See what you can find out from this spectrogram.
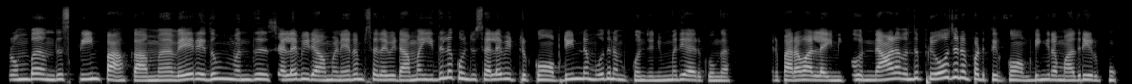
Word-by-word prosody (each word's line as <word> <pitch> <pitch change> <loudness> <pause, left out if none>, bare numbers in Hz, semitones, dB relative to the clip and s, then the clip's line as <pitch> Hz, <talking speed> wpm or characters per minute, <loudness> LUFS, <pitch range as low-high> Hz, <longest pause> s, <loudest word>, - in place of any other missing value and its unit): ரொம்ப 235 +2 +2
வந்து 220 +2 +1
ஸ்கிரீன் 245 +2 +1
பாக்காம, 190 -1 +1 0.2
வேற 235 +4 +3
எதுவும் 250 0 +2
வந்து 220 +2 +1 0.2
செலவிடாம, 215 -3 +1
நேரம் 235 +2 0
செலவிடாம 210 0 0
இதுல 285 +8 0
கொஞ்சம் 230 -4 0
செலவிட்டுருக்கோம். 220 -2 0
அப்டின்னும்போது 245 +4 0
நமக்கு 205 -3 -4
கொஞ்சம் 190 -1 -1
நிம்மதியா 210 +1 0
இருக்குங்க. 180 -1 -2 0.4
சரி. 190 -1 -10
பரவால்ல 200 0 +2
இன்னைக்கு 185 +2 -4
1 200 - -1
நாள 235 +5 +3
வந்து 250 +4 0
பிரயோஜனப்படுத்திருக்கோம். 245 - 0
அப்டிங்கற 205 +2 -1
மாதிரி 205 +3 0
இருக்கும். 195 +1 -5
215 Hz, 150 wpm, -23 LUFS, 195-235 Hz, 0.4 s, வேற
